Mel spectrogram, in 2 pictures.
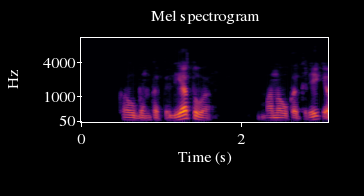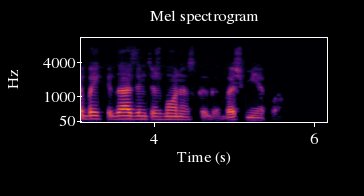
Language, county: Lithuanian, Kaunas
